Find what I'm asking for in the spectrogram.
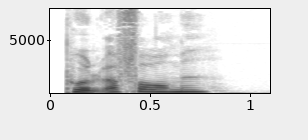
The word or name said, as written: pulverformet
